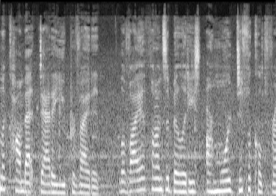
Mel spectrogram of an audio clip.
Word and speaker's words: Leviathan: Based on the combat data you provided, Leviathan's abilities are more difficult for us to counter. You pronounce it Leviathan, not Leviathan.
